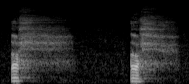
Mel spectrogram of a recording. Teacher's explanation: ah ah oh ternyata dijumpai suara yang mengalir ya Sehingga kesimpulannya huruf ha antara udara dan suaranya sama-sama mengalir tidak bisa dipisahkan · huruf H antara udara dan suaranya sama-sama mengalir, tidak bisa dipisahkan. Karena sebagian huruf ada kalanya kita bisa memisah antara aliran udara dengan aliran suara. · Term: rakhawah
